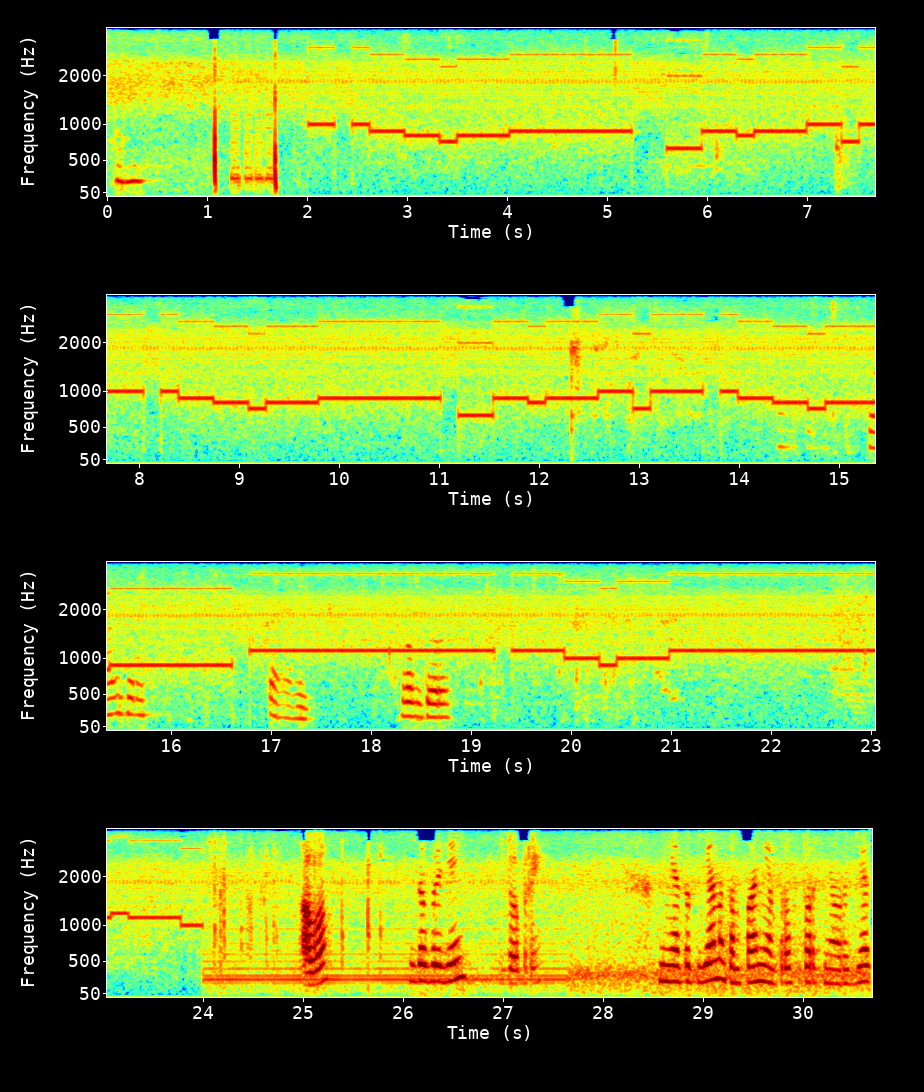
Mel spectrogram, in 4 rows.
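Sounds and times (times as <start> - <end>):
speech: 0.1 - 0.6, 15.3 - 15.9, 17.0 - 17.6, 18.3 - 19.0, 25.0 - 25.4, 26.1 - 27.5, 28.6 - 30.6
electronic melody over a telephone line while a call is transferred: 1.3 - 24.1.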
